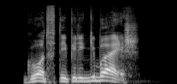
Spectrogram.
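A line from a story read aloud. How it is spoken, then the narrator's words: Barked. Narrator (Russian): рявкнул я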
